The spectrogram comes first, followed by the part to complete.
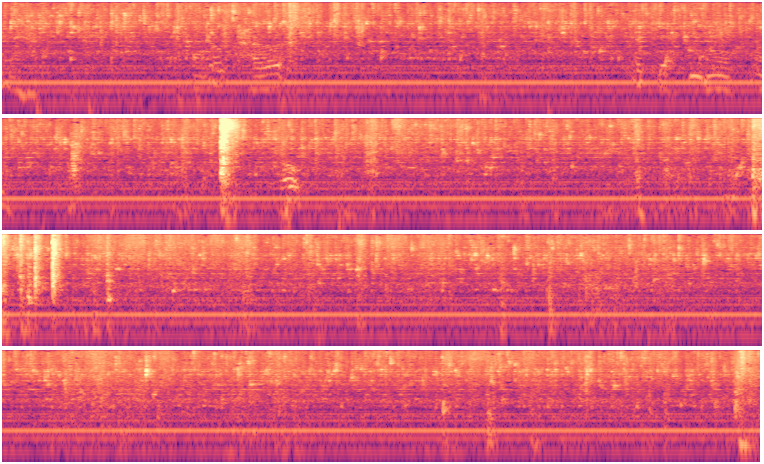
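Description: A steady low hum, with a few sharp clicks and scrapes of a cardboard box being handled and cut open with a knife. The sharpest click comes about ten seconds in, and a small cluster follows around fifteen to sixteen seconds in.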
